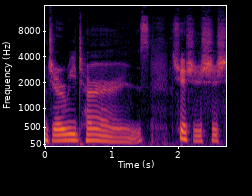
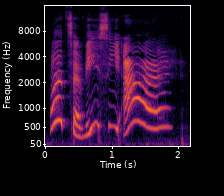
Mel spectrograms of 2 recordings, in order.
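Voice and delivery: put-on high kid voice. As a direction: ask like a clueless kid.

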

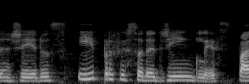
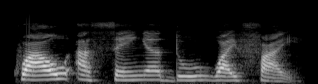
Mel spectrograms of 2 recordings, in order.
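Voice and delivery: slow, careful and clear; slow model phrase; 3 dB louder than usual. Shown as a demonstration. Teacher to foreign learners, slow careful model phrase. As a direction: spell it out slowly for the learner. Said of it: "teacher models phrase for learners".

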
